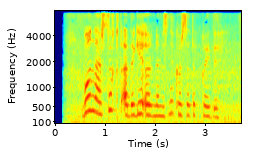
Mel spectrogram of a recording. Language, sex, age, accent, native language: Uzbek, female, under 19, Samarqand, Tajik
